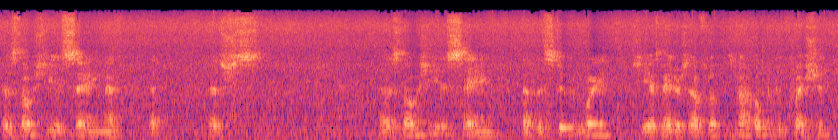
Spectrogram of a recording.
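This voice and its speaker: An older man reading his own poems at an open mic in a small restaurant, halting and plain, stumbling and restarting now and then. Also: a little high, gravelly. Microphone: stand mic, filmed from a far camera. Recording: echoey room, distant mic, background hum.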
